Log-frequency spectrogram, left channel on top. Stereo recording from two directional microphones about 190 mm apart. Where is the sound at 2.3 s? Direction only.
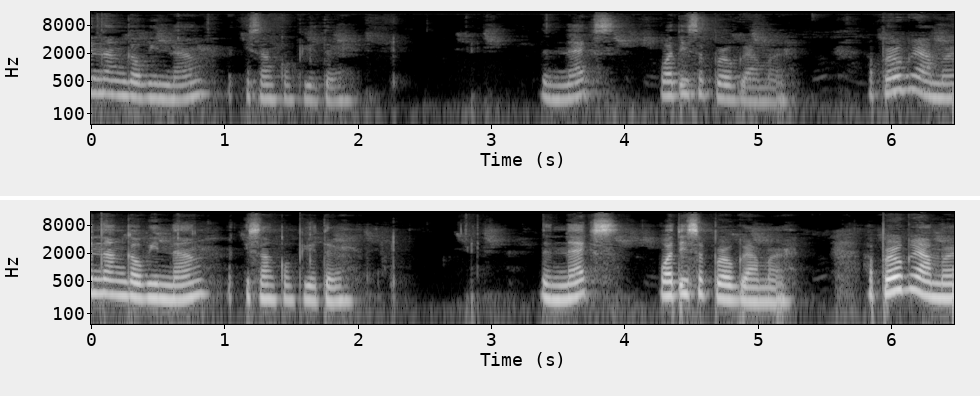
45° right (ahead or behind).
